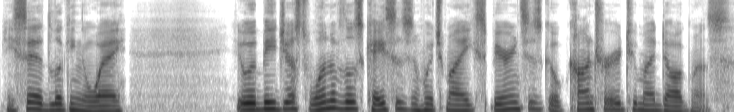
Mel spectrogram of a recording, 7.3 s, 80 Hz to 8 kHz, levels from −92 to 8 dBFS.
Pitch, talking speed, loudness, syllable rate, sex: 150 Hz, 170 wpm, -18 LUFS, 5.2 syllables/s, male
